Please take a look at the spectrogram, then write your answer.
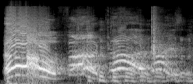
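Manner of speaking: high, loud burst of amazement; real excited shout. Real, not acted. Player thrilled by his friend's instant guess, excited shout. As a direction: explode at the correct guess.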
